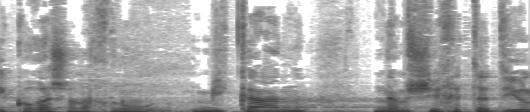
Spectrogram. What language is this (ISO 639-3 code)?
heb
